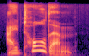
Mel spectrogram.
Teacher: When these words are not the most important word in a sentence, we often drop the H entirely and connect the previous word directly to the vowel. This is why it's so hard to understand when someone says, "I told him." If you are waiting to hear the H in him, you will be waiting forever.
